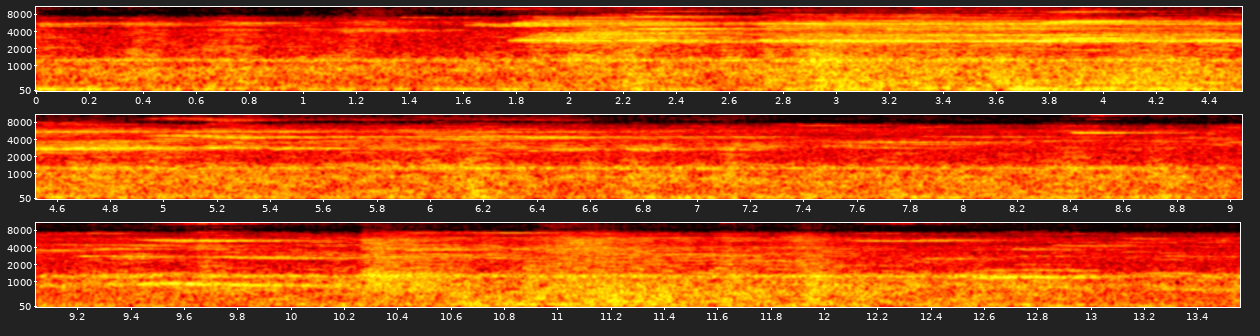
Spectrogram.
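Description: Indian Railways freight train of covered goods wagons rolling past with a steady rumble of steel wheels on rail. High-pitched wheel squeal rises about two seconds in, fades after about five seconds, and returns near the end.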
